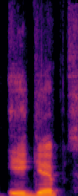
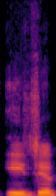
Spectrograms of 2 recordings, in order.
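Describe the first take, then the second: First: The word is said in an Egyptian-accented way. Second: The word is said in a standard English way. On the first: "which is how like uh, modern Egyptians say the the letter G" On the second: "when he says Egypt"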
